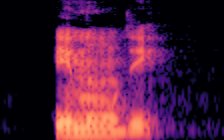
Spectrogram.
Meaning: 1. to prune (a tree etc.) 2. to proofread 3. to blanch (to peel almonds, tomatoes etc. with heat)
- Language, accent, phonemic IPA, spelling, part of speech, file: French, France, /e.mɔ̃.de/, émonder, verb, LL-Q150 (fra)-émonder.wav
